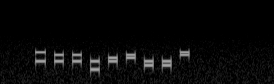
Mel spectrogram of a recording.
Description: Multi-frequency trunk signalling (R1, as on North American trunks), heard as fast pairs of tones, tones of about 90 ms. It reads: KP 9926033 ST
